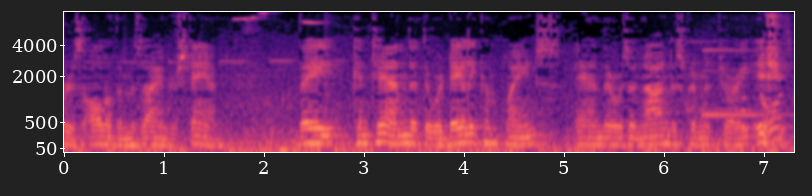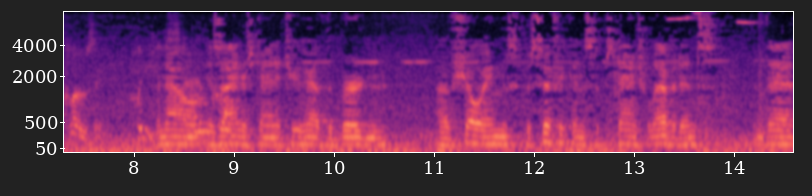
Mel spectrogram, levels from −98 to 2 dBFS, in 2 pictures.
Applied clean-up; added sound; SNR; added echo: none; Sliding door; 12 dB; none.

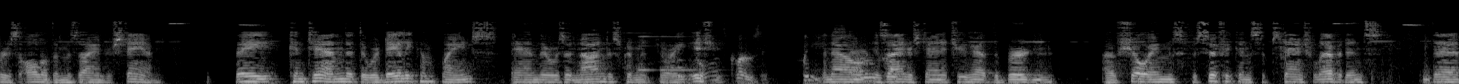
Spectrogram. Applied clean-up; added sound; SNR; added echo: neural mask model RNNoise.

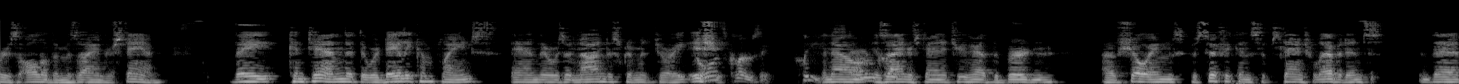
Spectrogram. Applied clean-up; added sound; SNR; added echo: neural mask model Resemble Enhance denoiser.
